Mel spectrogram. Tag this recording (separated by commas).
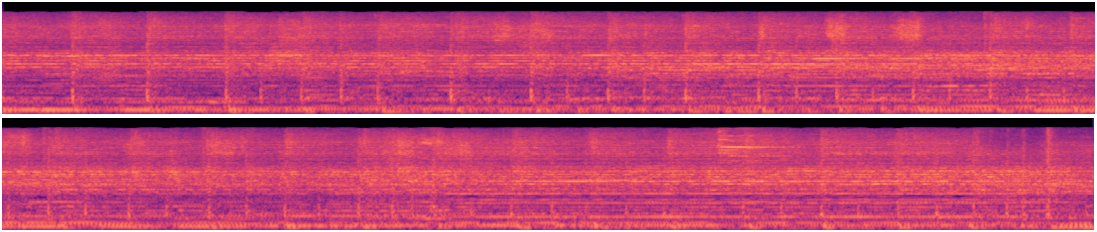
Guitar, Music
